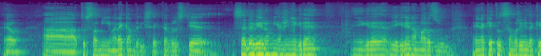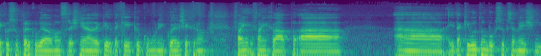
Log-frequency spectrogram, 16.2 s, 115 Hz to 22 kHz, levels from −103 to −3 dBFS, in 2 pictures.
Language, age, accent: Czech, 30-49, native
